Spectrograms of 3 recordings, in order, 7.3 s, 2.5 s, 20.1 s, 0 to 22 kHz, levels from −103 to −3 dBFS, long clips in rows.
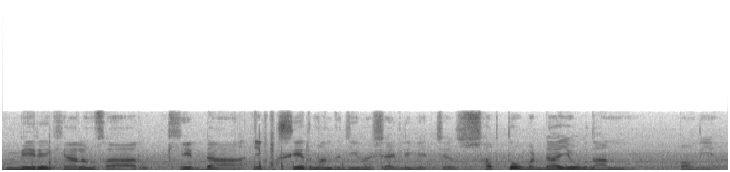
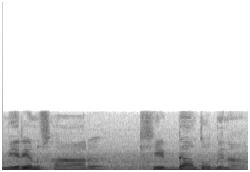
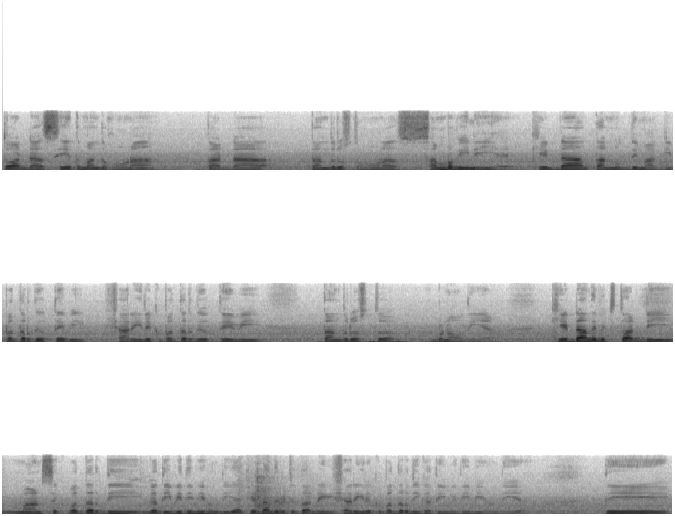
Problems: background sounds at intervals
